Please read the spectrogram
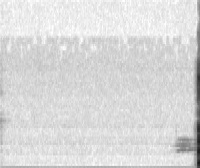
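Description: Near silence: a pause in speech with only a faint, steady low hum.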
